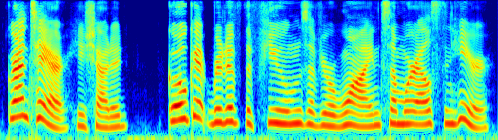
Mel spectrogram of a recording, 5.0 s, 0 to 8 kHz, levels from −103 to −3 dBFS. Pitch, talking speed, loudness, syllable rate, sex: 240 Hz, 195 wpm, -20 LUFS, 6.3 syllables/s, female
